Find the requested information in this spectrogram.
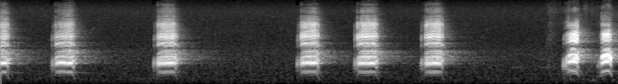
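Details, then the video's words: Harsh, raspy caws from Common ravens in wild acacia woodland, given singly or in quick pairs with gaps of one to two seconds, ending in a rapid double caw. "The sounds of Ravens"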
